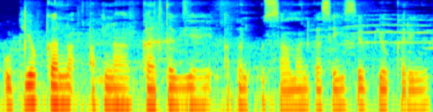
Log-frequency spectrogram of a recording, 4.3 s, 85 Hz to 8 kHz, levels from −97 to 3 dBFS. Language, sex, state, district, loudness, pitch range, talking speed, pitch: Hindi, male, Madhya Pradesh, Dhar, -23 LUFS, 110-120 Hz, 180 wpm, 115 Hz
